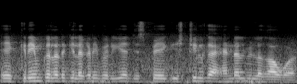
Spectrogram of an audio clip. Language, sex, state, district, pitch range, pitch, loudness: Hindi, male, Uttar Pradesh, Varanasi, 135-150 Hz, 140 Hz, -18 LUFS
